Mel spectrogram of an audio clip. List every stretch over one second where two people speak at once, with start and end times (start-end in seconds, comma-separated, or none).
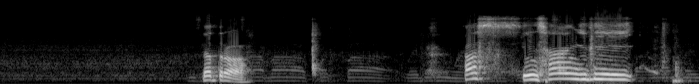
4.6-6.3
